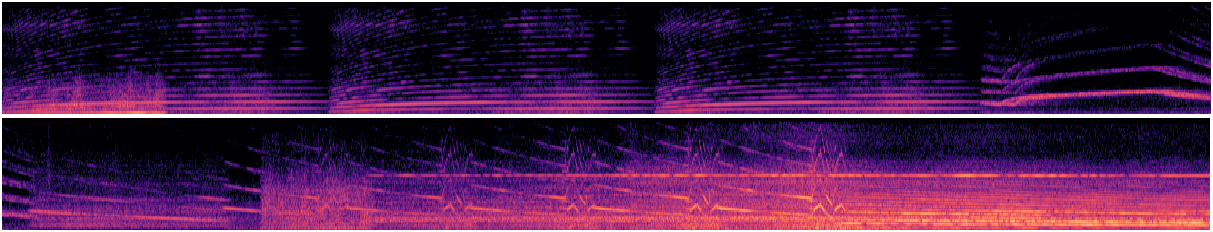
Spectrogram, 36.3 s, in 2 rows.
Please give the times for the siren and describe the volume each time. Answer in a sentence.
The siren can be heard from 0.0 to 36.2 s, getting louder.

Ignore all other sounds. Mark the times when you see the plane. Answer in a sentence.
You can hear the plane from 0.0 to 2.5 s and from 22.0 to 36.2 s.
